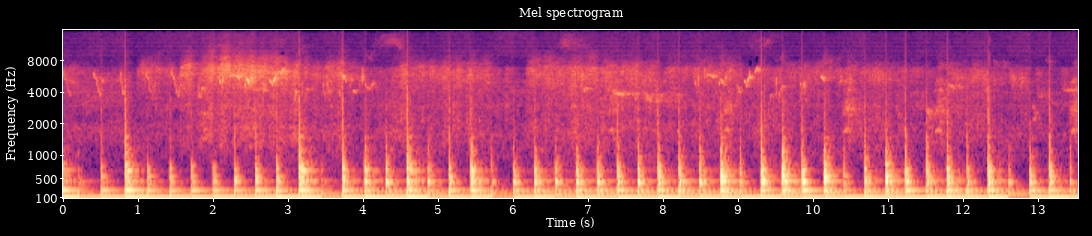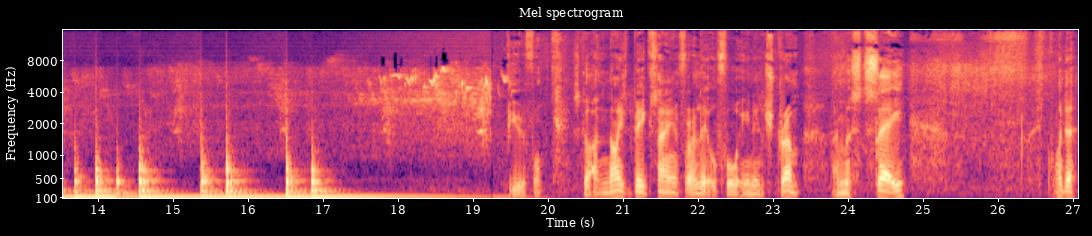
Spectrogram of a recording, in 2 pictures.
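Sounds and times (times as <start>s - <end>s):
frame drum booming: 0.0s - 18.6s.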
